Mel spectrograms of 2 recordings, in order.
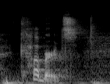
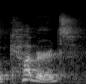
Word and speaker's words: cupboards: notice that we have cupboards so cupboards uh notice it's not pronounced the way it looks uh in a Cupboard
